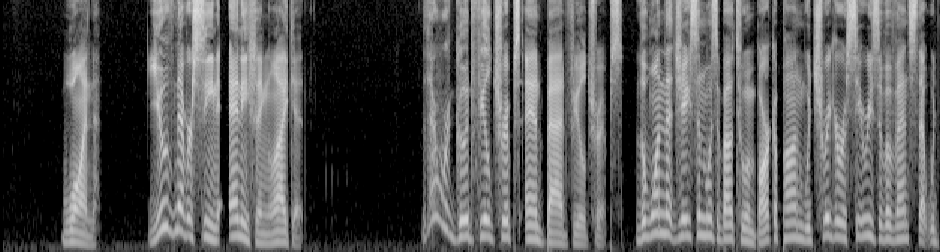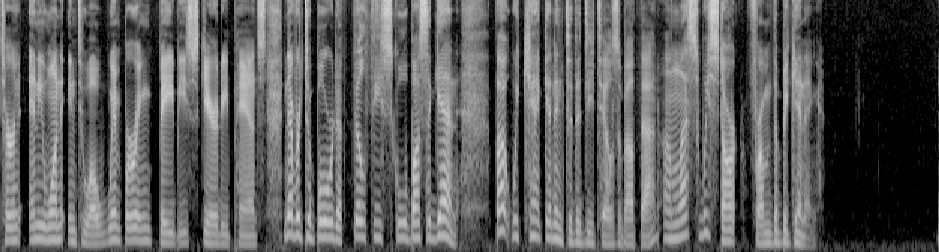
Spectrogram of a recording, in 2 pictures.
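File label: audiobook; The Proto Project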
